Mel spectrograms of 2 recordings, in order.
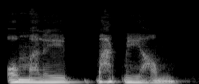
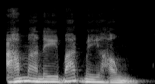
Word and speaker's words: Om Mani Padme Hum: Mày cứ đọc là Om Mani Padme Hum, hay là thôi đọc mẹ tiếng Việt Ám Mani Padme Hum, nhưng mà trong đầu phải niệm thành tâm vào nghe chưa.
